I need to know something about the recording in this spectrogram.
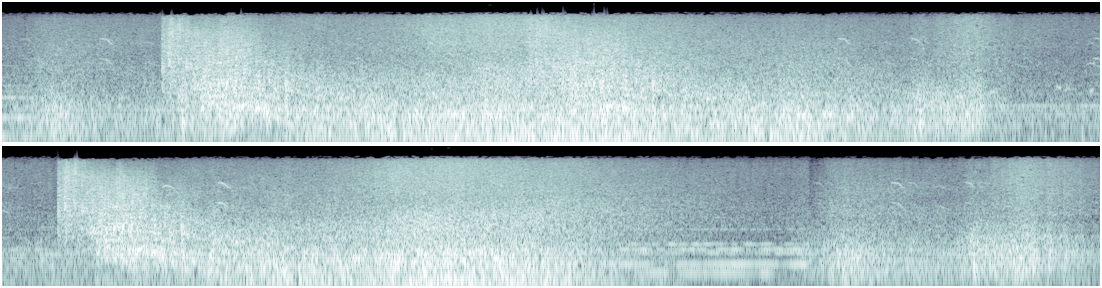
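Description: Rough sea surf roars continuously, with two big waves crashing in heavily and washing out, amid a windy, blustery rush of noise. No voices.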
